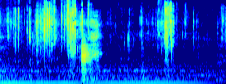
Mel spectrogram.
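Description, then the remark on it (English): Crinkly plastic tube of a sugar-free flavor ice pop being ripped open at the top: a burst of sharp crackling and ripping noises, then a brief pause and one more crisp tear, with no one speaking. “So we got the, you know, those, when you were a kid, those little popsicles that came in little plastic tubes, and you had to rip open the top.”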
